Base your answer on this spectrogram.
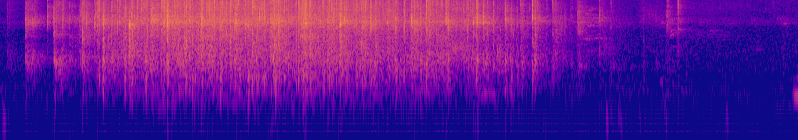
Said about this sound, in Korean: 공감을 해서 박수 치는 거예요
